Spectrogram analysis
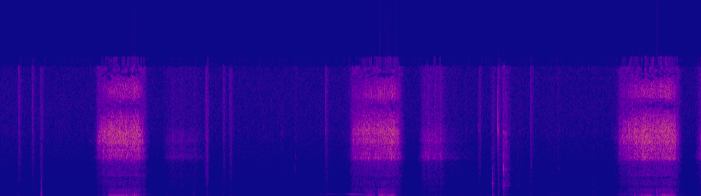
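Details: Snoring during sleep: short hissing, whistling snorts about every three seconds with soft clicks between, quiet room.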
